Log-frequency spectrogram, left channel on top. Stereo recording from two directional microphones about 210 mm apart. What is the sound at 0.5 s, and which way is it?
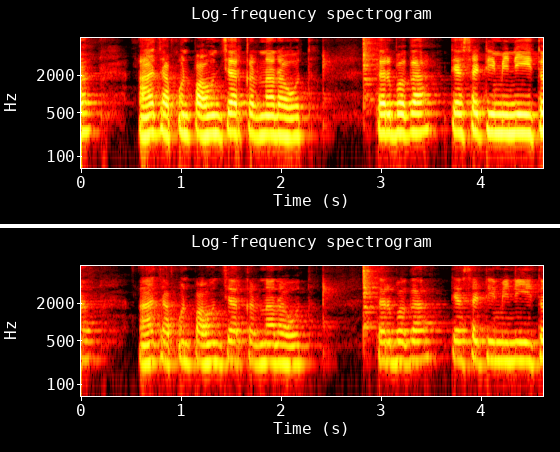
A woman's voice, 45° left (ahead or behind).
